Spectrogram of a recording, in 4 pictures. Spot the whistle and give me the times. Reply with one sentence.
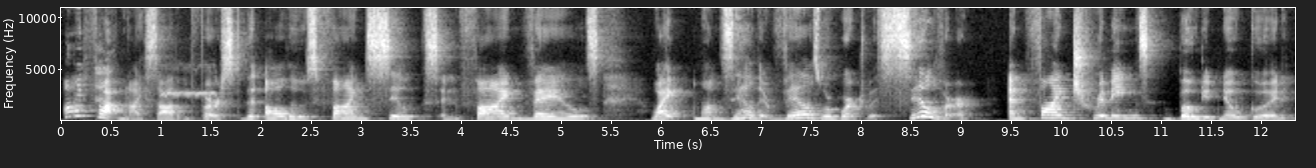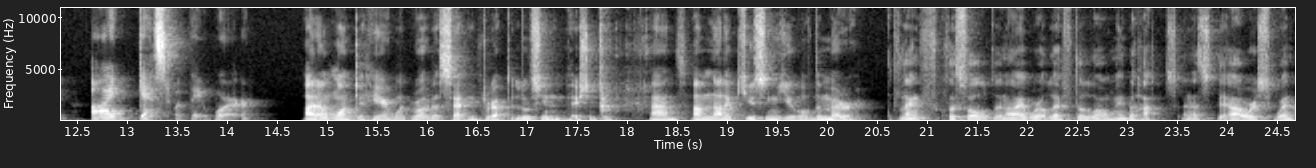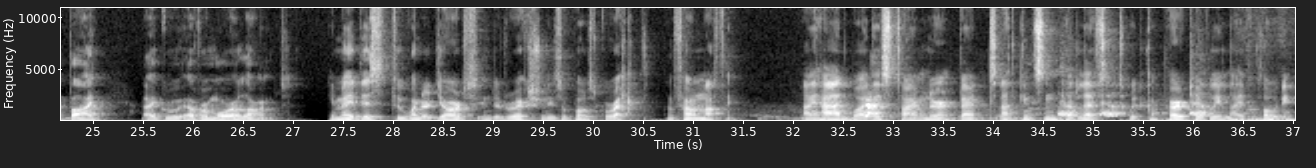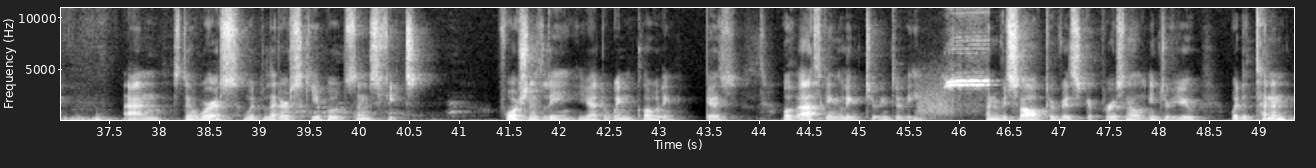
You can hear the whistle from 0.3 to 1.6 s and from 45.5 to 46.3 s.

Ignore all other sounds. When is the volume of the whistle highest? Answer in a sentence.
The loudest moment of the whistle is at 46 seconds.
